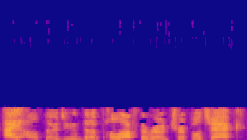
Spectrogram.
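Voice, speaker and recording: Husky low woman, playful host. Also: steady tone, moderate pace, lo-fi sound. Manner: playful, jokey questions. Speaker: podcast host. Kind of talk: casual chat.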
